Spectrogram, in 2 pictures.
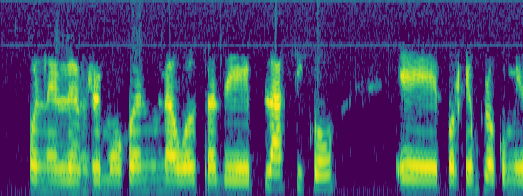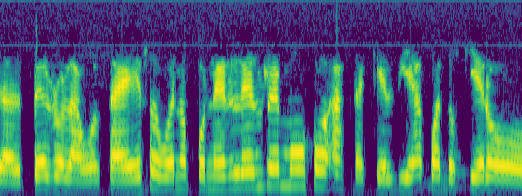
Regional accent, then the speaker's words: Colonia Aborigen, Chaco, Argentina; Yo soy de Colonia Aborigen, pero no soy del pueblito. Soy fuera. Estoy muy afuera de Colonia Aborigen.

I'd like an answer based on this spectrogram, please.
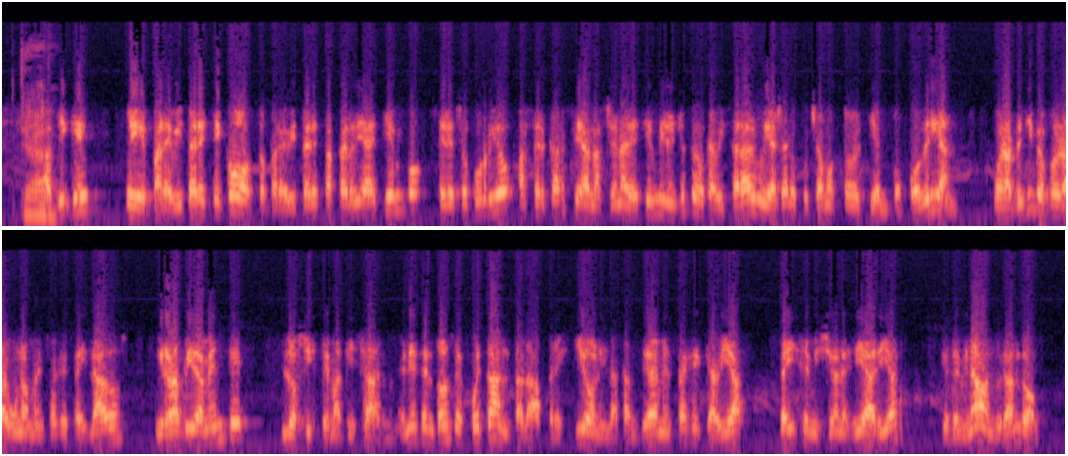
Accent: Buenos Aires, Argentina; para mí, que soy de Buenos Aires

